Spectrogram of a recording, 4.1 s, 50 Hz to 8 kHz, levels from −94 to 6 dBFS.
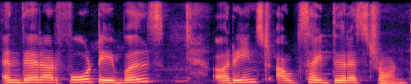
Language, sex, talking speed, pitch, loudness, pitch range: English, female, 115 wpm, 225 Hz, -13 LUFS, 215-245 Hz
